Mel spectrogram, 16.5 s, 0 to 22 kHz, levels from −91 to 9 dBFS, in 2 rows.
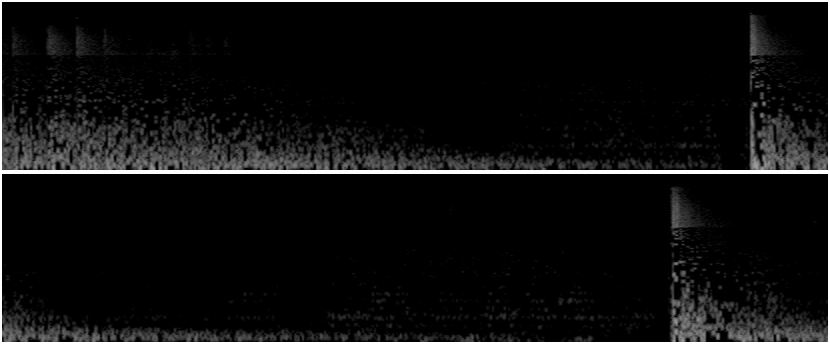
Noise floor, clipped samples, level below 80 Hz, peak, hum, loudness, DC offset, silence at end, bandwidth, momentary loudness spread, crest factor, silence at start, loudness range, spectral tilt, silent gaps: -81 dBFS; under 0.1%; -56 dBFS; -20 dBFS; none; -46 LUFS; under 0.1%; 0 s; 15.5 kHz; 24 LU; 28 dB; 0 s; 20 LU; -5.5 dB/octave; none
